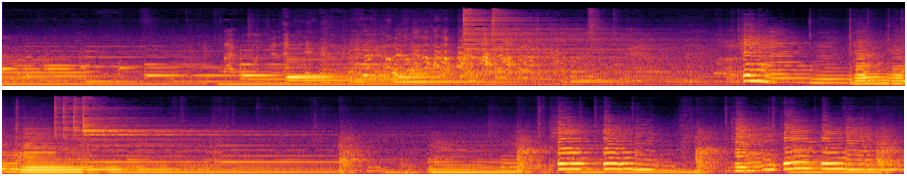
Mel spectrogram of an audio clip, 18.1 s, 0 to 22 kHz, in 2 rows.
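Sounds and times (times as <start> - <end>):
bass notes: 0.0 - 18.0
piano: 0.0 - 18.0
drums: 1.2 - 18.0
saxophone melody: 2.9 - 18.0
cymbal crash: 4.4 - 7.6, 9.6 - 11.9.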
